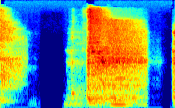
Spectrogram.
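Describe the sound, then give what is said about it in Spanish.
A single loud sneeze: a short breathy intake, then a forceful explosive burst of air lasting about half a second, with no talking around it. “¡Salud!”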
